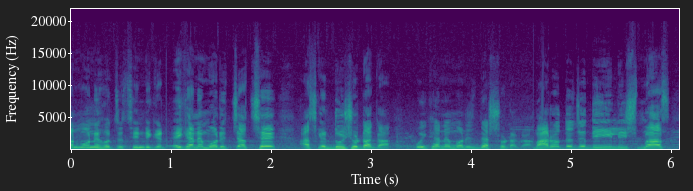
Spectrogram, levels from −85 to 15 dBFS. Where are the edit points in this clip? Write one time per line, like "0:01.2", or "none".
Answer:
0:00.9
0:04.5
